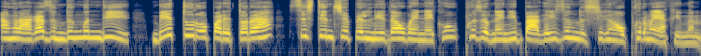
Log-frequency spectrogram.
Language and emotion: Bodo, angry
